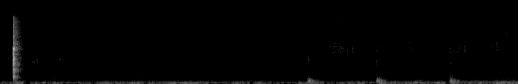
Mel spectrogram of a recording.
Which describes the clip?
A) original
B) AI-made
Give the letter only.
A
